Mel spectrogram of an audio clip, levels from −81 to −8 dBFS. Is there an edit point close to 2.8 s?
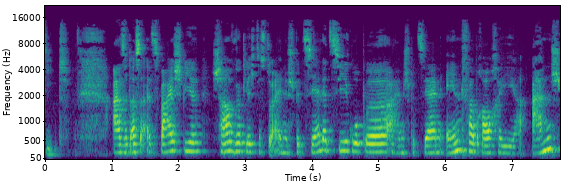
no; 0 cuts

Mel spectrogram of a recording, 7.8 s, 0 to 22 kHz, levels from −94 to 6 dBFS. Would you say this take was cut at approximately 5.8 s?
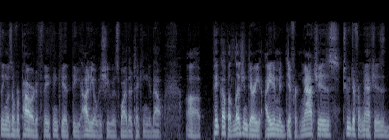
no; 1 cut; at 3.6 s

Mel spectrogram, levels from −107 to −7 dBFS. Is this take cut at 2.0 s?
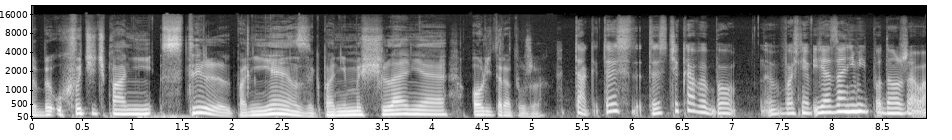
no; 1 cut; at 7.8 s

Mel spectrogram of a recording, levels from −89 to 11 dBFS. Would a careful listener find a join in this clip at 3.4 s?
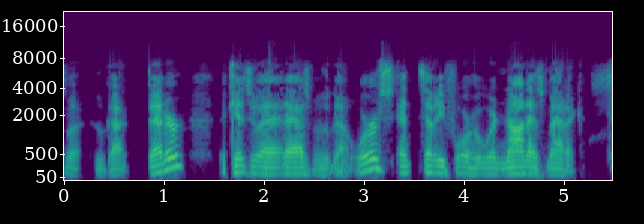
yes; 1 cut; at 3.4 s

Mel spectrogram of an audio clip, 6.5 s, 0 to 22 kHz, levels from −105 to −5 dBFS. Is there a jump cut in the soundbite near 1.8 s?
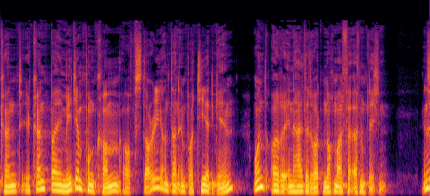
yes; 2 cuts; at 1.8 s, 3.7 s

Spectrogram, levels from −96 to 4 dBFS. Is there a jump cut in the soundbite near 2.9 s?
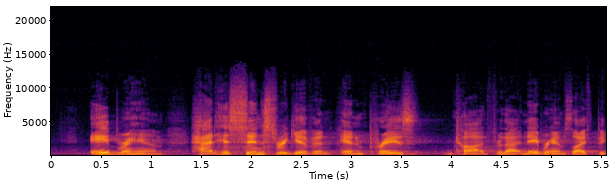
yes; 1 cut; at 2.9 s

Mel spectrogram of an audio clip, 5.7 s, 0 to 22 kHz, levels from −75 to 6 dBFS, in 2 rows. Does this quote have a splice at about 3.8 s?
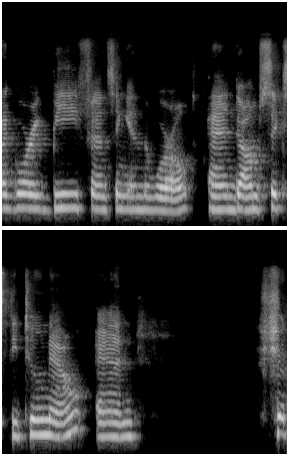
no; 1 cut; at 2.0 s

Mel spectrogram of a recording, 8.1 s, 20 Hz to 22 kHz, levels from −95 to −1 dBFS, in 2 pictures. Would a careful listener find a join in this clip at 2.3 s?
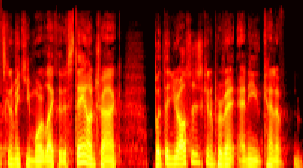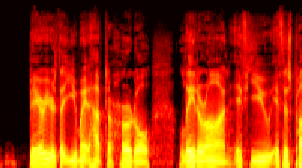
no; 0 cuts

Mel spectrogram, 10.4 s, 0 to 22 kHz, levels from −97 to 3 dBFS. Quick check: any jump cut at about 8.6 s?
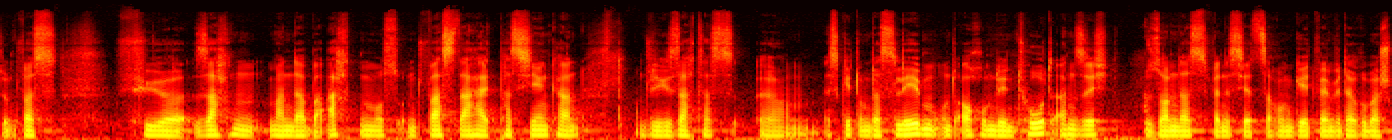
yes; 1 cut; at 8.6 s

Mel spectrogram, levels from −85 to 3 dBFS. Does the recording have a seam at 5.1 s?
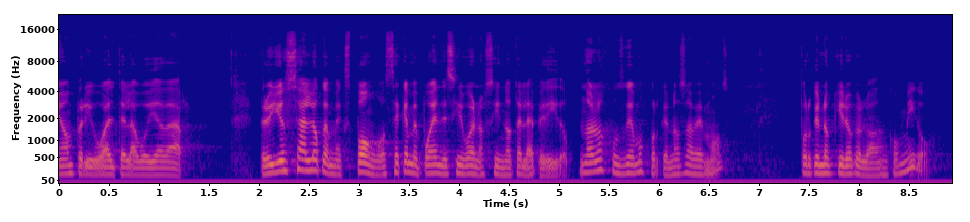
yes; 2 cuts; at 5.1 s, 7.4 s

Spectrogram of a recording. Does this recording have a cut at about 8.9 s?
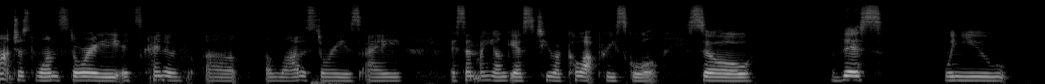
no; 2 cuts; at 4.5 s, 6.8 s

